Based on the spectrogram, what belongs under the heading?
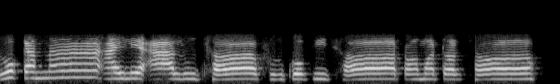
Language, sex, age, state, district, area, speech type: Nepali, female, 45-60, West Bengal, Jalpaiguri, urban, conversation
